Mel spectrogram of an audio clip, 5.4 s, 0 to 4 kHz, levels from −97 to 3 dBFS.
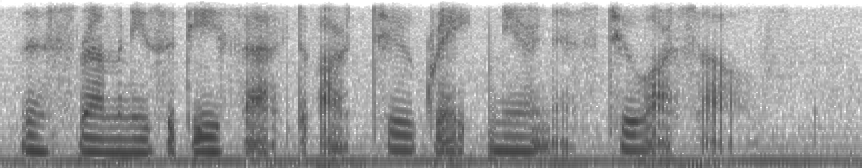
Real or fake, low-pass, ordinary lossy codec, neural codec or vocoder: real; 3.6 kHz; Opus, 64 kbps; none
